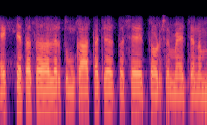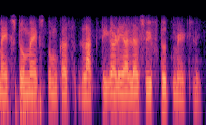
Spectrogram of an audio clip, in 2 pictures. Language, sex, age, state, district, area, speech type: Goan Konkani, male, 18-30, Goa, Bardez, urban, conversation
